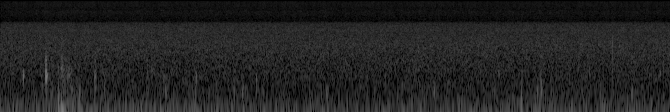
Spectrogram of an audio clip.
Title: More hungry gurgles plus sneeze 🤧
